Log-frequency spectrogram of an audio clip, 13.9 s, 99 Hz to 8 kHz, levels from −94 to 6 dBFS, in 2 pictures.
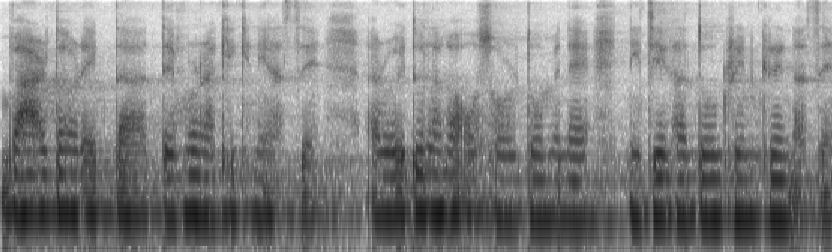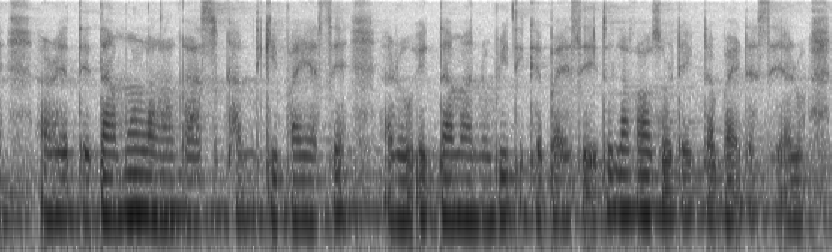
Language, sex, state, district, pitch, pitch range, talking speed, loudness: Nagamese, female, Nagaland, Dimapur, 185 Hz, 175-190 Hz, 170 wpm, -16 LUFS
